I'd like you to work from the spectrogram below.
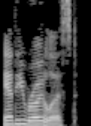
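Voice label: "antiroyalist", British English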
